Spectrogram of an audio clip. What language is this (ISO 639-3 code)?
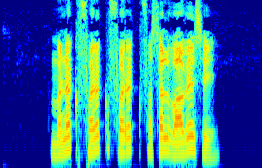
kxp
